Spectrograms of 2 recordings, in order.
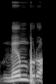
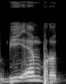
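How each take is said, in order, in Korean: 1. 앞부분이 한 음절 'mem'으로 줄어듭니다. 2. 앞부분이 두 음절 'mi-em'으로 나뉩니다. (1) "멤브로 하지 마시고" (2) "두 음절로 나눈다 생각하세요"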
